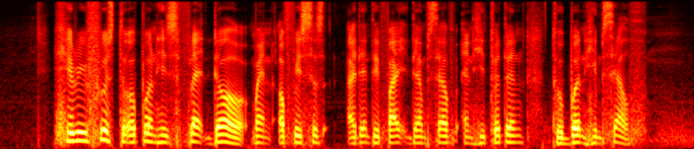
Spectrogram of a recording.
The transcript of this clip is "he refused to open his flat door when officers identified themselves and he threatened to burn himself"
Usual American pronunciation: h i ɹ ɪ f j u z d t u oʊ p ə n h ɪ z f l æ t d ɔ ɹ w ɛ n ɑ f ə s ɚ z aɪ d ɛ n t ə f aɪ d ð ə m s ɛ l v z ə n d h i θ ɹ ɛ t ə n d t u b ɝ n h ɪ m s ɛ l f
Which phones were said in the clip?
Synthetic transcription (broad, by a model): h i ɹ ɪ f j u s t u oʊ p ə n h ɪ s f l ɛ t d ɔ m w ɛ n ɑ f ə s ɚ s aɪ d ɛ n t ə f aɪ d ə m s ɛ l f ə n h i t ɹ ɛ t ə n t u b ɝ n h ɪ m s ɛ l f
